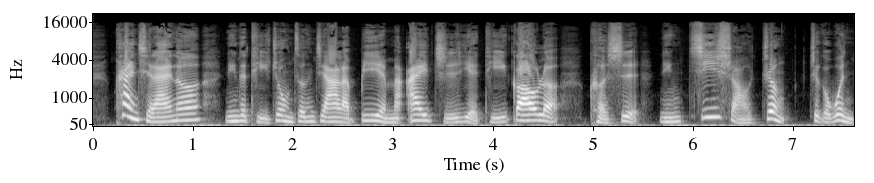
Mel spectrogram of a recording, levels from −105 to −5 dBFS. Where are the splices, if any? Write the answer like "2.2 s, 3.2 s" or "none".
none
